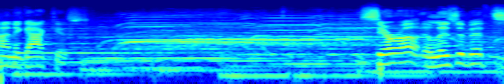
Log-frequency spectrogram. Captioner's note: congregation applauding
